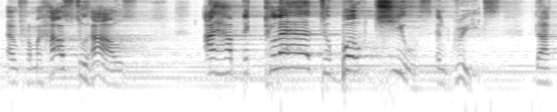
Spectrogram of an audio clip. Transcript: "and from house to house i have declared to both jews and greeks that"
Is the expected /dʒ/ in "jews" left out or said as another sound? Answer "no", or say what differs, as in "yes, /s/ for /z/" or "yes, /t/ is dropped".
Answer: yes, /tʃ/ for /dʒ/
